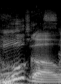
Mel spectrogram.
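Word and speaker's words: jugo: You say but Hugo spelled with a J.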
